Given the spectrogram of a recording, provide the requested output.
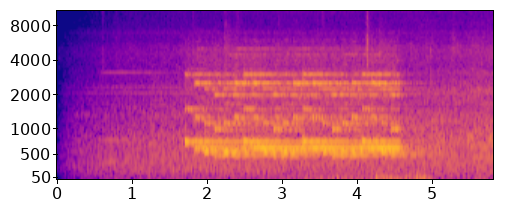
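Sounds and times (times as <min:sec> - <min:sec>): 
melody: 0:01.7 - 0:04.8.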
